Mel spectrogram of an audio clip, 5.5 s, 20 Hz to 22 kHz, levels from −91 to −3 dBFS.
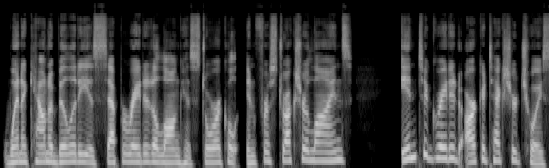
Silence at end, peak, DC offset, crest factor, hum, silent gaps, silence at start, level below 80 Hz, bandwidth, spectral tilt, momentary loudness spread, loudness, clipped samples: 0 s; -6 dBFS; under 0.1%; 20 dB; none; none; 0.05 s; -70 dBFS; 16 kHz; -4 dB/octave; 5 LU; -25 LUFS; under 0.1%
